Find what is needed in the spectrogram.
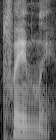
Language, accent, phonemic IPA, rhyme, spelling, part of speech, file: English, US, /ˈpleɪnli/, -eɪnli, plainly, adverb, En-us-plainly.ogg
- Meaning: 1. In a plain manner; simply; basically 2. Obviously; clearly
